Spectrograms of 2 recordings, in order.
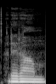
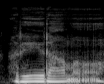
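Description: First: The last word ends on a bare m sound. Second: The last word ends with a full vowel after m. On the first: The speaker calls it wrong. "It is not Ram because the Ma is not a halant" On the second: The speaker calls it right.

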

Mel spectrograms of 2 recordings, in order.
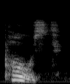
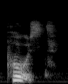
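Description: First: The vowel glides into an 'oo' sound. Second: A plain vowel in clipped, separate syllables. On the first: The speaker calls it right. "중간에 우 발음이 좀 들어가요" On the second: The speaker calls it wrong. "포스트 이렇게 딱딱딱 떨어지는 발음이 아니고"

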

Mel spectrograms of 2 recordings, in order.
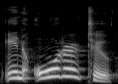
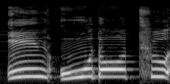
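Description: First: The d in order is nearly silent. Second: The d in order is clearly pronounced. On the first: The speaker calls it right. "D 사운드가 거의 안 들리고 거의 R 소리에 가깝게 발음이 된다" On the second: The speaker calls it wrong. "in order to enter가 아니라"

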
